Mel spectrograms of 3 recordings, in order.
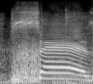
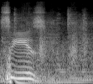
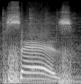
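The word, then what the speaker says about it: seize: 16 says, it's not a sees, says.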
